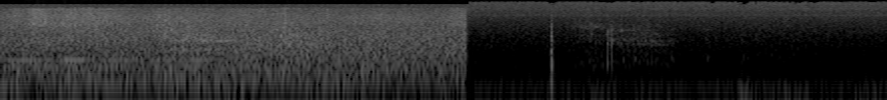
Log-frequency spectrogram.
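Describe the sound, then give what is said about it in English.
Loud, rushing ocean waves roar around a small boat that is not built for the open ocean, tossing it about as it is taken past the waves until it wrecks; the roar cuts off abruptly to near quiet, broken by a sharp knock and a few faint splashes. “later she takes out a boat that's a non-ocean bearing or faring boat, and she tries to go past the waves, and it's tossed about, and it wrecks.”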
